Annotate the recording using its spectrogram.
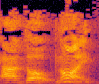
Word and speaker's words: Adonai: It is spelled this way, Yud Kei Vav Kei, but it's pronounced this way. Now, when you say that name, when you say Adonai, you have to be thinking of two things.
